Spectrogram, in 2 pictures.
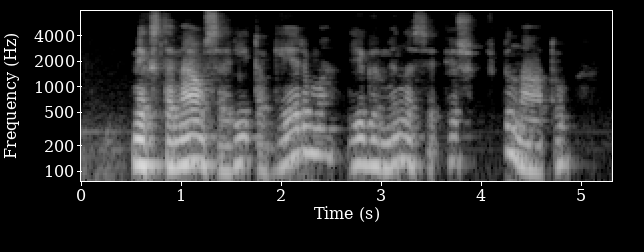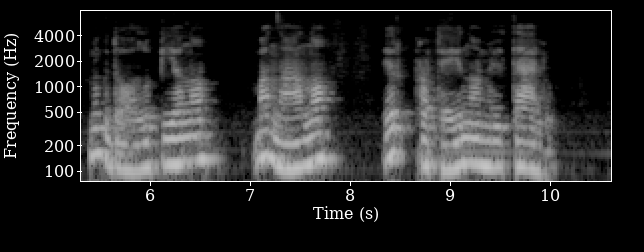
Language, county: Lithuanian, Vilnius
